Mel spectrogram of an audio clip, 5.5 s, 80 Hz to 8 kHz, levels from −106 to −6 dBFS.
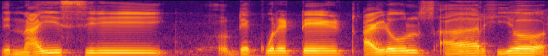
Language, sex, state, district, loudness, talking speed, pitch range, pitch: English, male, Odisha, Malkangiri, -17 LUFS, 65 wpm, 115-125 Hz, 120 Hz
